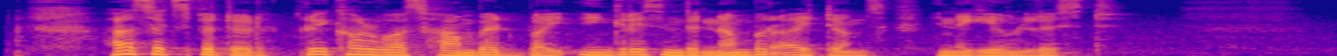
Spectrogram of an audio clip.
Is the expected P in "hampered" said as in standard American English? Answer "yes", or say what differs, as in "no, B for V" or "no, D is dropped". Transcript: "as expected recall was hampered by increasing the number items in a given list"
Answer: no, B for P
